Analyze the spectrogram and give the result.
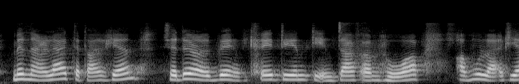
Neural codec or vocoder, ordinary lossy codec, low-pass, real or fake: codec, 16 kHz, 0.5 kbps, FunCodec, trained on LibriTTS, 25 frames a second; none; 7.2 kHz; fake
